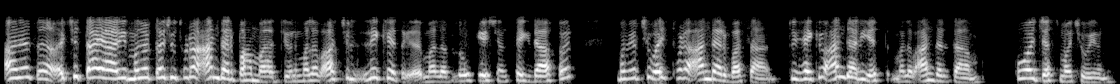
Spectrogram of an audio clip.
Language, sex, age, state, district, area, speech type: Kashmiri, female, 30-45, Jammu and Kashmir, Srinagar, urban, conversation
